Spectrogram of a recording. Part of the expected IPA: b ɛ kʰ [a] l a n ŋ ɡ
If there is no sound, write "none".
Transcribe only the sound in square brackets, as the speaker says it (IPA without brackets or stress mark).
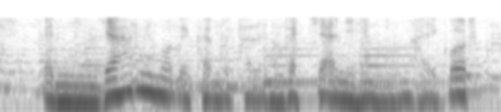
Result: a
